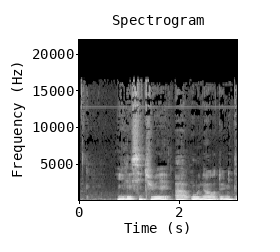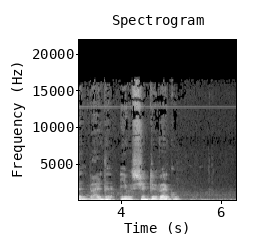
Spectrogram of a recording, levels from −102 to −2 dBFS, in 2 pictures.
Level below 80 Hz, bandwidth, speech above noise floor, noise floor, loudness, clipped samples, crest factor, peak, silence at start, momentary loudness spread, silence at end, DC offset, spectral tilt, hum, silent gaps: -44 dBFS; 17 kHz; 36 dB; -47 dBFS; -12 LUFS; under 0.1%; 12 dB; 0 dBFS; 0.75 s; 5 LU; 1.1 s; under 0.1%; -6.5 dB/octave; none; none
